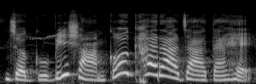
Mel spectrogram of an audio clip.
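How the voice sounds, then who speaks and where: A woman's voice: fairly high pitch, sing-song, takes it slowly, a bit bright. A woman narrating a scripted children's story as a storyteller.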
